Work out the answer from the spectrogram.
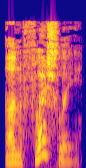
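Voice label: "unfleshly", English, uk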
